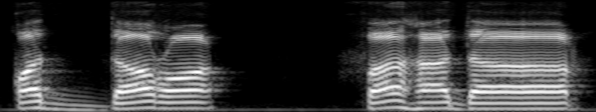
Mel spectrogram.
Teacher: Qaf we read in heavy sound. Ra also we read in heavy sound due to fatha sign on it.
